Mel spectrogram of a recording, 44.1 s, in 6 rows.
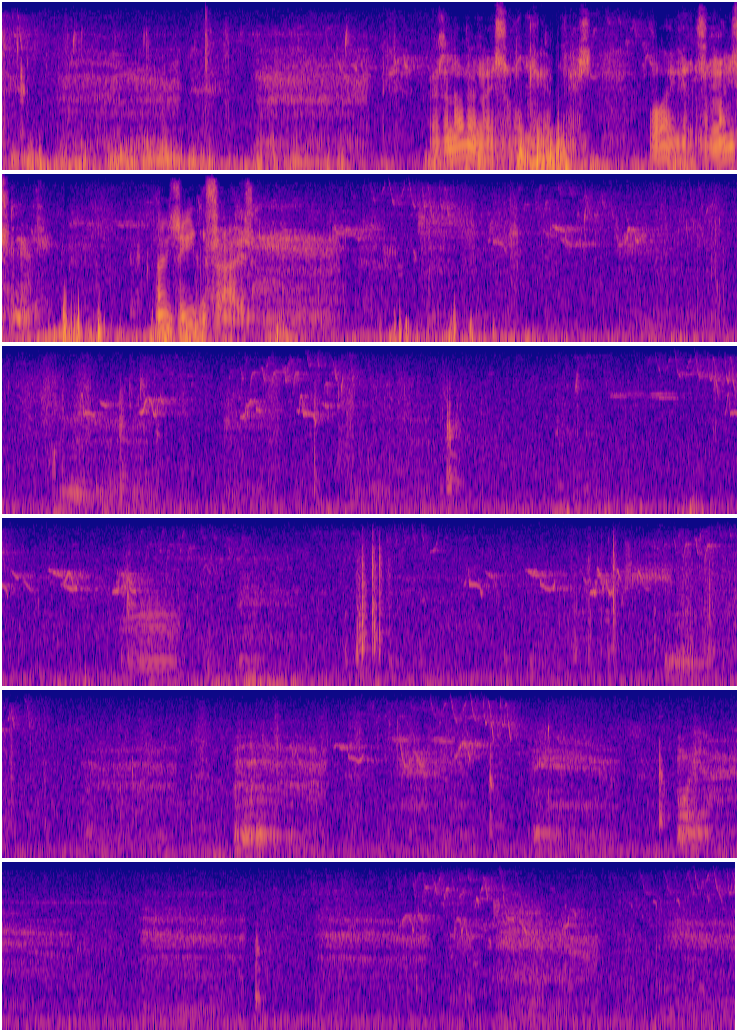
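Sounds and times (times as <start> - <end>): wild birds chirping: 0.0 - 44.0
low pitched bird call: 20.3 - 24.9.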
